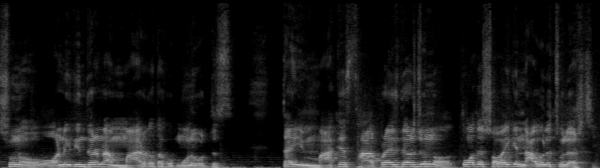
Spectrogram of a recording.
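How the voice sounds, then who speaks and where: A man's voice: high-pitched, steady tone, racing, soft background music, close to an everyday voice. A man playing a devoted son back from abroad, who talks in an insistent, pleading way. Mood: puzzled.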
